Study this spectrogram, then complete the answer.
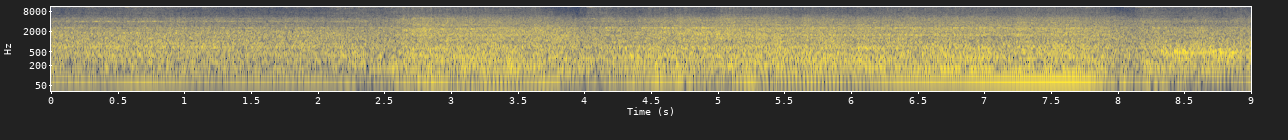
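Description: A forklift engine hums steadily as it drives slowly forward.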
